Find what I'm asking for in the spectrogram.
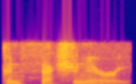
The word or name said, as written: confectionary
